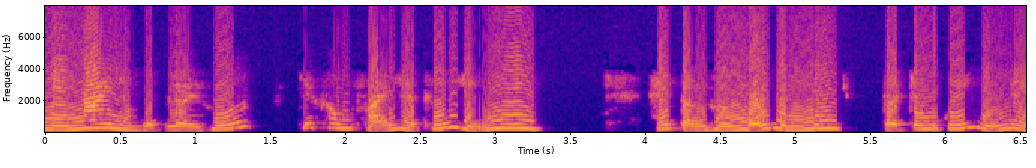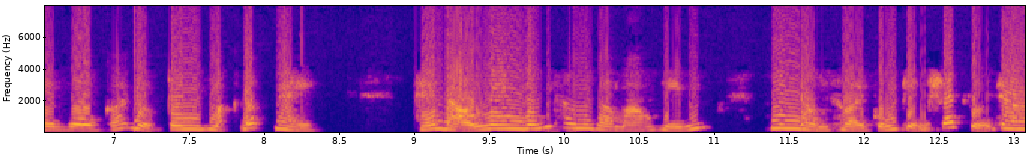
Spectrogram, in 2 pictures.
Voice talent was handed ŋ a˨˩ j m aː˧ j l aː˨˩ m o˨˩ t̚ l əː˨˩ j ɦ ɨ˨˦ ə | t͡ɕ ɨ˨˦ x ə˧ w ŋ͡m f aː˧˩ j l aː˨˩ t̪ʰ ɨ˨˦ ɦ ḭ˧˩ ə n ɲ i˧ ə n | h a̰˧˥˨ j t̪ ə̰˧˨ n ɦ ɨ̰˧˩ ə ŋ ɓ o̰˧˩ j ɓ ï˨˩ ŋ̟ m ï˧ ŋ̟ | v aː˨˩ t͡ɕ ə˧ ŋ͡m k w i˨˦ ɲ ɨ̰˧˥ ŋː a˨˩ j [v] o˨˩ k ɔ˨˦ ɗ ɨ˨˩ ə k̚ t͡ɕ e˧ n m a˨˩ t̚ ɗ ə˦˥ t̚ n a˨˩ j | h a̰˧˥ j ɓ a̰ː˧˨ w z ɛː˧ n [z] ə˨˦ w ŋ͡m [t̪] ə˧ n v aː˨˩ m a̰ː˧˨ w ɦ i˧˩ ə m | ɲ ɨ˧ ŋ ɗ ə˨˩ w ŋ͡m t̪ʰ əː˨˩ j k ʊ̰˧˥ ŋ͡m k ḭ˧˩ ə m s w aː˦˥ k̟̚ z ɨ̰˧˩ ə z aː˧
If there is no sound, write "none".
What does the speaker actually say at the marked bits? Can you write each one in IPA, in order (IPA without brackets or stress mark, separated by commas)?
v, z, t̪ʰ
